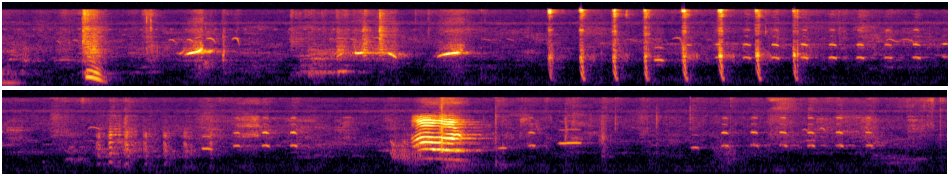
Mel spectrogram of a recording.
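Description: Indian ringneck parrot vocalizing on the hand: short whistled chirps and rapid clicking, with one loud, harsh call about ten seconds in.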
